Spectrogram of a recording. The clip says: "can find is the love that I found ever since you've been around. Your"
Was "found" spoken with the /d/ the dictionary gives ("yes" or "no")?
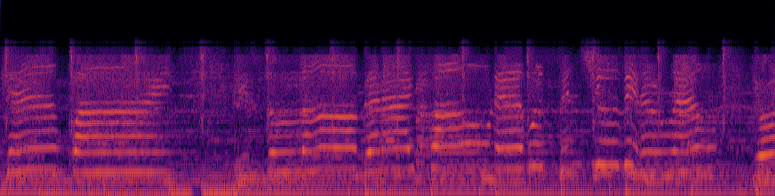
yes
